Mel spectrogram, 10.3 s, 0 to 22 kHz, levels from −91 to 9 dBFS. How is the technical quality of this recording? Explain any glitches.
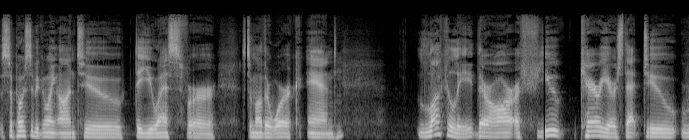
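The recording has three short dropouts where the codec stream lost frames and the decoder muted them.

AAC frame loss with muting: at 3.67–3.71 s, just before "other work and", at 8.14–8.18 s, right after "luckily there are a", and at 9.73–9.75 s, data went missing and the decoder zeroed those frames. Overlapping windows fade the gap in and out, so each sounds like a soft-edged hole lasting about 40, 40 and 20 ms. The audio carries a light grain, likely from low-delay AAC compression at a rate that fits about 64 kbps.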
